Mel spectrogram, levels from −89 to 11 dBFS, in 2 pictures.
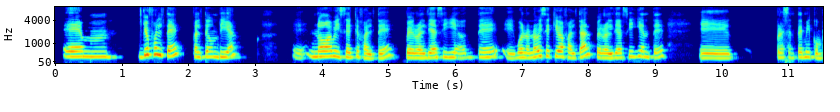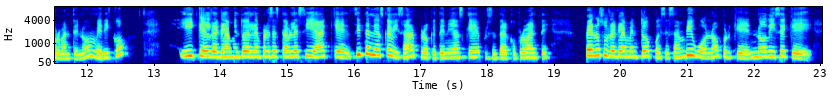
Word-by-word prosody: Eh, 250 0 +4 0.8
yo 275 +9 +6
falté, 335 -1 +4 0.2
falté 240 +1 -1
1 240 -1 -3
día. 235 +7 -1 0.8
Eh, - - -11
no 250 0 +4
avisé 240 -4 +2
que 250 +2 -4
falté, 195 - -1 0.2
pero 205 -1 +2
al 195 0 +2
día 210 0 +2
siguiente 220 +2 -4
Eh, 185 -1 -4
bueno, 215 0 0
no 225 +3 +1
avisé 270 0 +1
que 265 - +1
iba 250 - +7
a - - -8
faltar, 230 - 0
pero 205 -3 0
al 190 -1 +4
día 205 0 -1
siguiente, 245 +1 -4 0.5
eh, 190 -1 0 0.6
presenté 215 +1 -5
mi 230 0 -2
comprobante, 185 -2 -4
¿no?, 225 +9 -3
médico. 270 - -3 0.7
Y 285 -1 +2
que 280 -2 +4
el 260 0 +4
reglamento 240 +1 +2
de 250 - +6
la 245 0 0
empresa, 255 +1 -2
establecía, 260 0 0
que 245 -5 -1
sí 335 +10 +5
tenías 330 -4 +4
que 315 -1 +2
avisar, 255 +2 -1
pero 215 -6 -3
que 200 - -3
tenías 210 +3 -3
que 245 +1 -2
presentar 195 -4 -6
el 190 - -5
comprobante. 210 +1 -4 0.5
Pero 295 +1 +6
su 310 -1 +2
reglamento, 260 0 +1
pues, 215 -2 -5
es 200 +2 -8
ambiguo, 250 -1 +3
¿no? 245 +5 -4
Porque 215 -6 -3
no 235 +3 -1
dice 255 +1 -3
que 190 -7 -1
235 Hz, 165 wpm, -22 LUFS, 210-260 Hz, 0.8 s, iba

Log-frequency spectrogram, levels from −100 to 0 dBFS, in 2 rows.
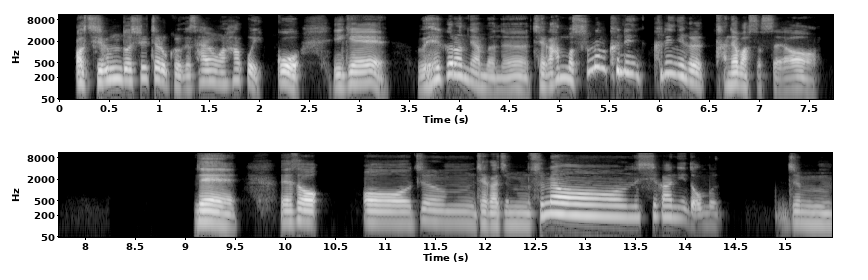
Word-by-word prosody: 아. - - +6
지금도 170 +2 +1
실제로 180 -2 -1
그렇게 110 -1 -6
사용을 150 +2 -2
하고 165 +1 -3
있고 - - +3 0.3
이게 140 +5 +1 0.3
왜 180 +4 -1
그러냐면은 110 - -1
제가 125 +1 -1
한번 180 -2 -1
수면 345 - -3
크리 270 -7 -1
클리닉을 220 - -1
다녀봤었어요. 105 -7 -1 1.5
네. 125 -6 +6 0.4
그래서 130 0 +4 0.5
어 125 -2 +2
좀 125 -3 -9
제가 120 -2 -2
좀 115 -1 -10
수면 195 - +4
시간이 180 -3 -7
너무 115 0 -8 0.7
좀 120 -3 -9
140 Hz, 235 characters per minute, -23 LUFS, 120-180 Hz, 1.5 s, 아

